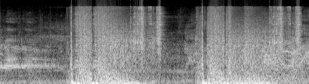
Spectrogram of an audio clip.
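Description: A shotgun fires loud, booming blasts.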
